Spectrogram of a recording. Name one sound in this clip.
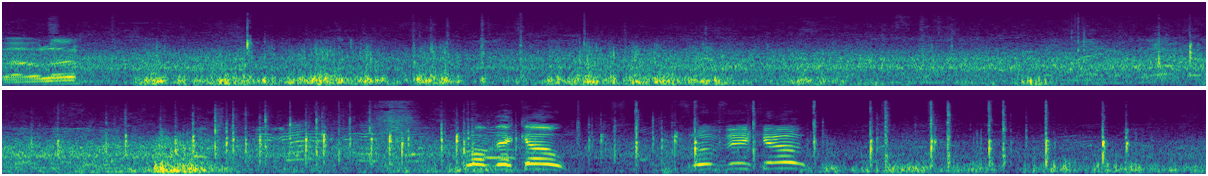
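A group of young men cheer and chatter excitedly outdoors.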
